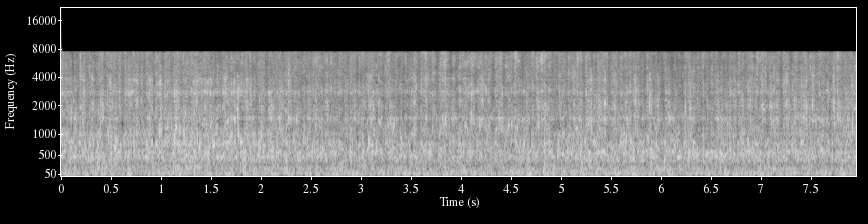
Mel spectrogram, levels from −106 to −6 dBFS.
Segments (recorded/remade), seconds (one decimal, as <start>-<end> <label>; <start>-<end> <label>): 0.0-8.0 remade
